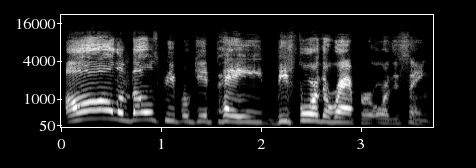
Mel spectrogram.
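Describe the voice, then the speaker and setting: A man with a notably high-pitched voice talks in a casual, motivational way. He rambles through anecdotes and keeps checking that the listener follows. The sound is dry and close, with very little room. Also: big pitch swings, normal speed, no echo. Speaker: talk show co-host.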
